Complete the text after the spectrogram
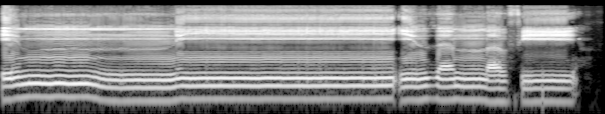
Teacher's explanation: Di sini ada mad tabi'iyah ya, lalu berhadapan dengan huruf hamzah namun di lain kata atau di lain kalimat ya, antara ini dan idza ya. Maka dihukumi mad jaiz munfasil dan dibacanya bisa 4 atau 5 harokat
